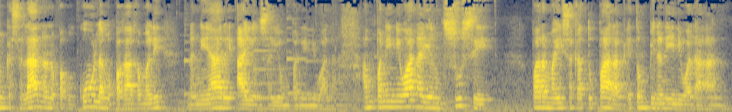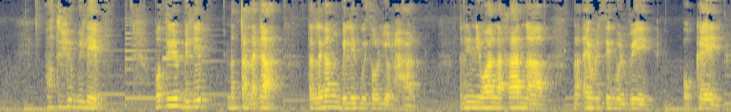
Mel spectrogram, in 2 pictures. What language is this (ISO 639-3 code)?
fil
